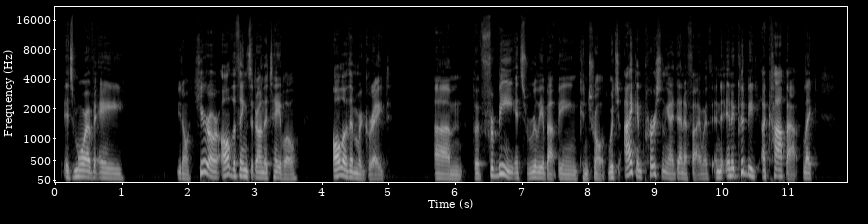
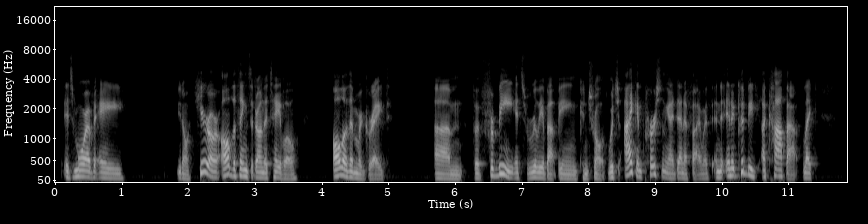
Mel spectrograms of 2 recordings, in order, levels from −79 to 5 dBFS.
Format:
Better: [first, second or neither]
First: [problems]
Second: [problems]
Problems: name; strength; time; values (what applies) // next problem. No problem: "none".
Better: first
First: none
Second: muffled; very; fading above 3 kHz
